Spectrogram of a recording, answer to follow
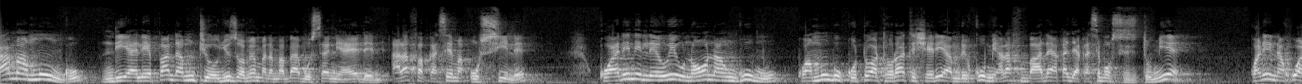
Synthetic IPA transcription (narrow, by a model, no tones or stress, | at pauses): kamamuŋɡundiɛaliɛpandam̩tuwauʄuziwamjamanamaɓaːɓustanijaɛɗɛnialafuakasɛmaʔusilɛ | kwaninilɛwiːunaɔnaŋɡumukwamuŋɡukutɔatɔɾatiʃɛɾiaam̩ɾikumialafuɓaːɗajɛakaʄaakasɛmausizitumiɛ | kwanininakuwa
